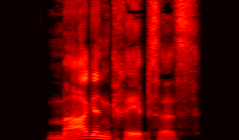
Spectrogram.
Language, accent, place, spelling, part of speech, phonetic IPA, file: German, Germany, Berlin, Magenkrebses, noun, [ˈmaːɡn̩ˌkʁeːpsəs], De-Magenkrebses.ogg
- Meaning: genitive singular of Magenkrebs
